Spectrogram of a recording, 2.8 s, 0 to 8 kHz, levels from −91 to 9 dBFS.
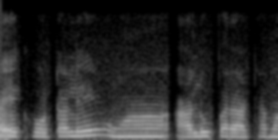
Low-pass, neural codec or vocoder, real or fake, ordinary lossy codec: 7.2 kHz; none; real; Opus, 64 kbps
